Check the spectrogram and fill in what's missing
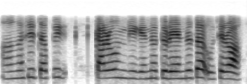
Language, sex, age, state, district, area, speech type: Manipuri, female, 30-45, Manipur, Chandel, rural, conversation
